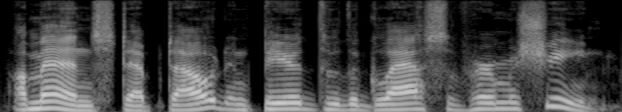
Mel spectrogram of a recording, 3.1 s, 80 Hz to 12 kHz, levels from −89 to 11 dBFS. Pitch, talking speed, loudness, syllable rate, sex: 165 Hz, 230 wpm, -16 LUFS, 5.4 syllables/s, male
